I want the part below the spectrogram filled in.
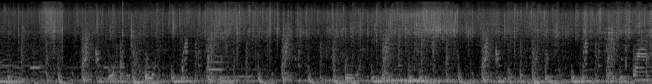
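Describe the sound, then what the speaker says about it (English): Pork browns in hot oil in a pan for a Thai basil stir fry, with a loud, steady sizzle and crackling spatter close by and no voices over it. "Let's brown the meat. Brown your pork."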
